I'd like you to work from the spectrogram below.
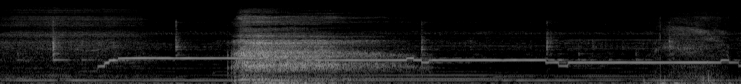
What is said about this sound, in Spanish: Toma una última respiración profunda y exhala fuertemente así.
